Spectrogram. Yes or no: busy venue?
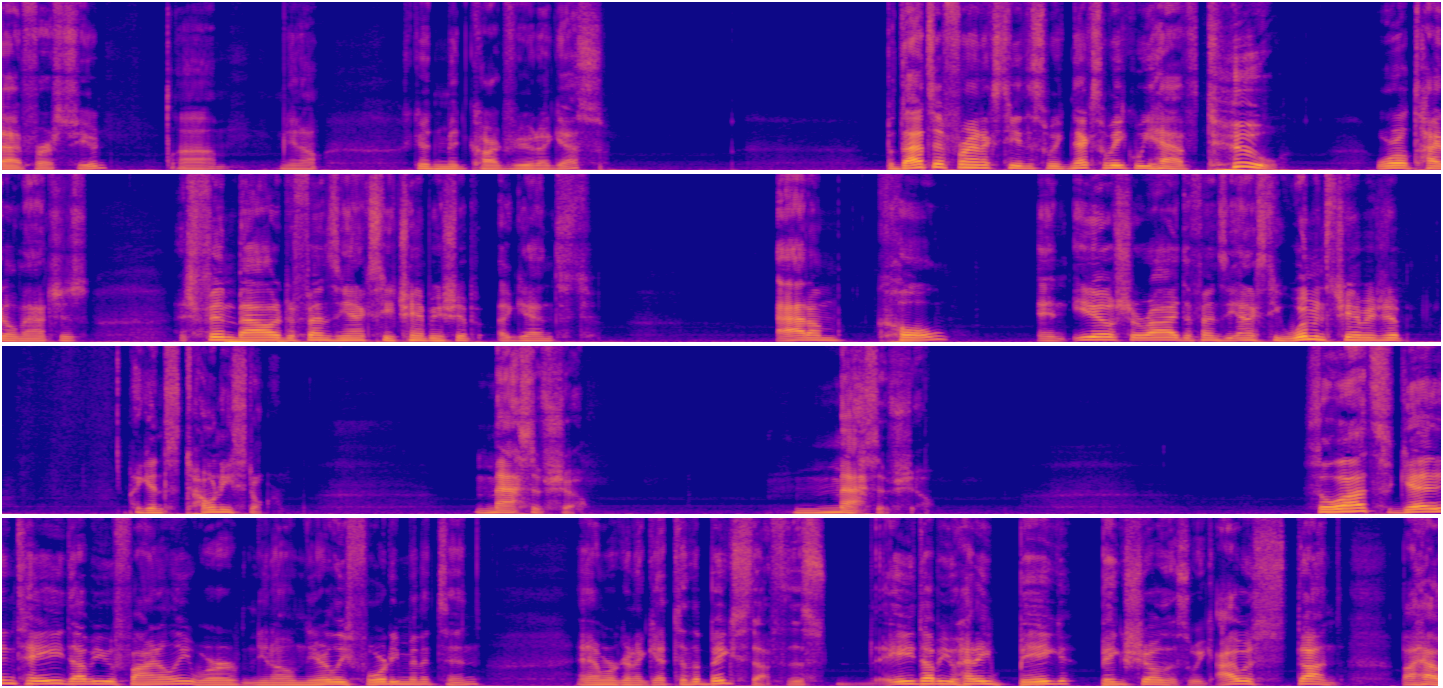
no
